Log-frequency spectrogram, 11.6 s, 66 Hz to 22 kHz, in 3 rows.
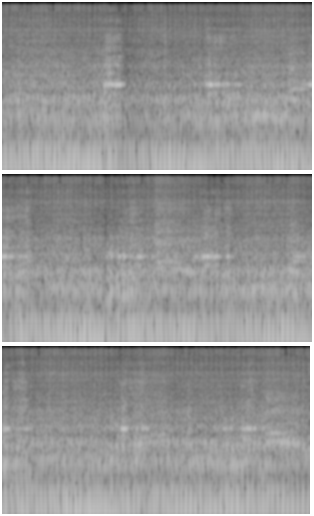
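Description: The Briggs 20HP V-twin engine on a Bolens 1600H tractor runs with a loud, rapid, rough knocking throb that holds steady and close throughout, with no one speaking.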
